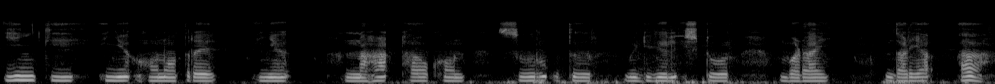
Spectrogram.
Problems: none marked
